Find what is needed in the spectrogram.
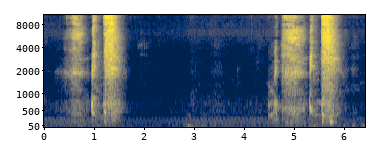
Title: Natural sneezing fit from allergies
